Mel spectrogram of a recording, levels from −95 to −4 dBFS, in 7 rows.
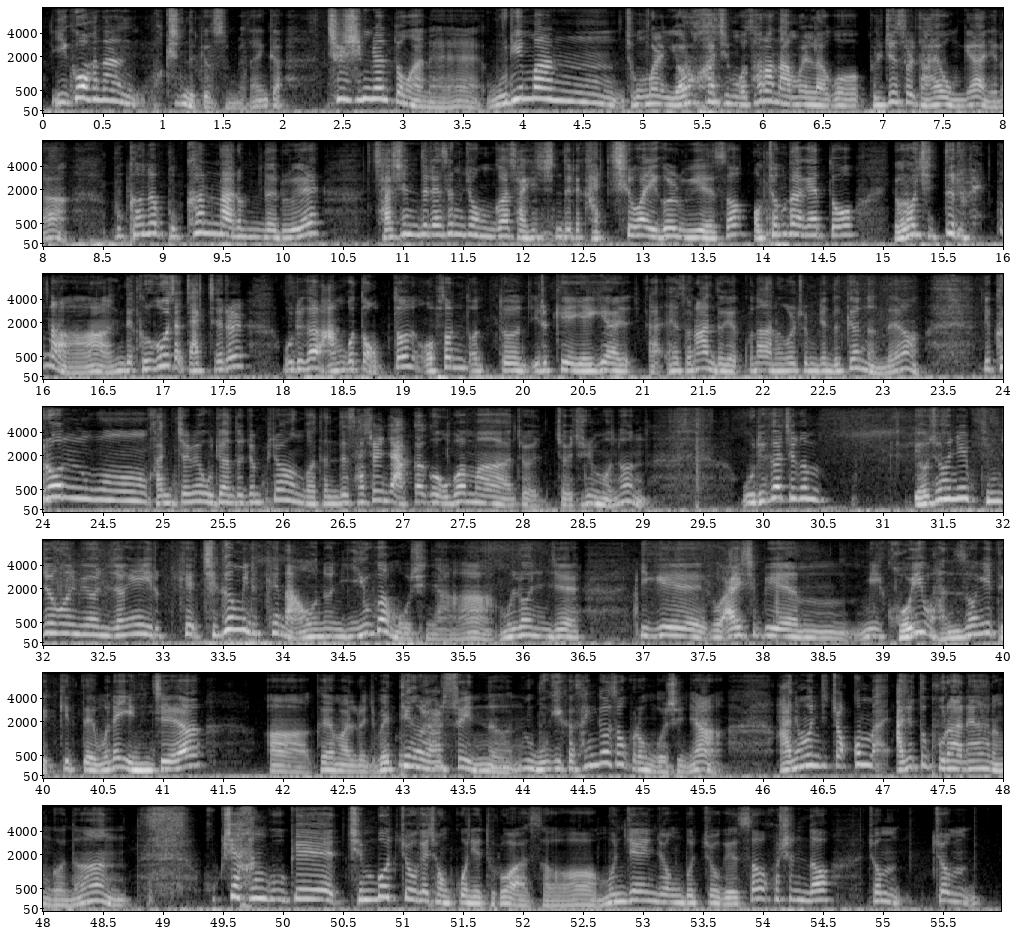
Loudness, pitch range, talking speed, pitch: -31 LUFS, 150-220 Hz, 315 characters per minute, 175 Hz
